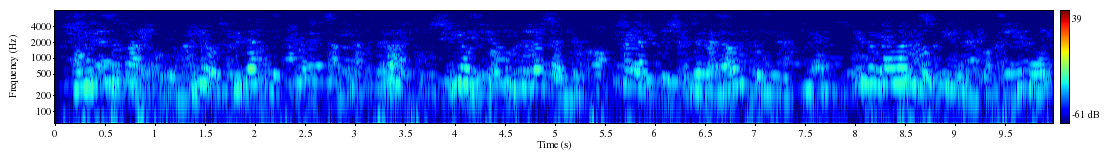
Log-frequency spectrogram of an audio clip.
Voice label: female synthconv

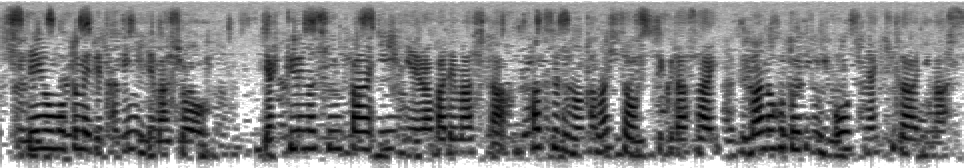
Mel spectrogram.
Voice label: test female liverec 130ms 5cm sim; SiSEC08; SiSEC underdetermined

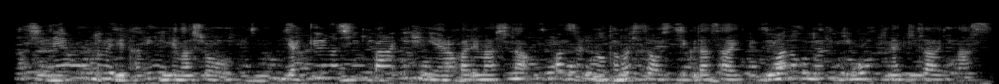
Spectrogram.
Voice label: female live rec 1m sim; SASSEC07

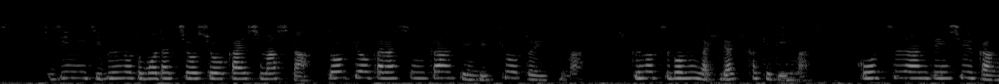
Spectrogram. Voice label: female liverec 250ms 1m sim; SiSEC08; SiSEC underdetermined

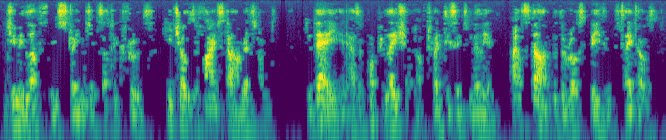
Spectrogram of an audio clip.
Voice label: male liverec 250ms 5cm sim; SiSEC08; SiSEC underdetermined

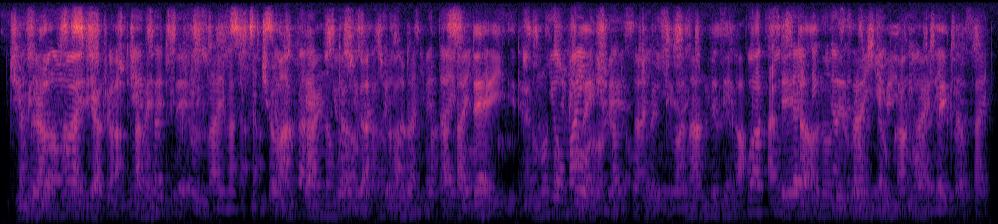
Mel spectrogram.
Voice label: male4 liverec 250ms 5cm sim

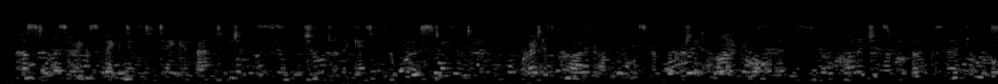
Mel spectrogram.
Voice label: female liverec 250ms 5cm

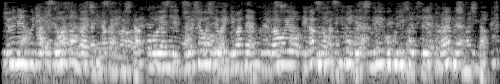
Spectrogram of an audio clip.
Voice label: female synthconv

